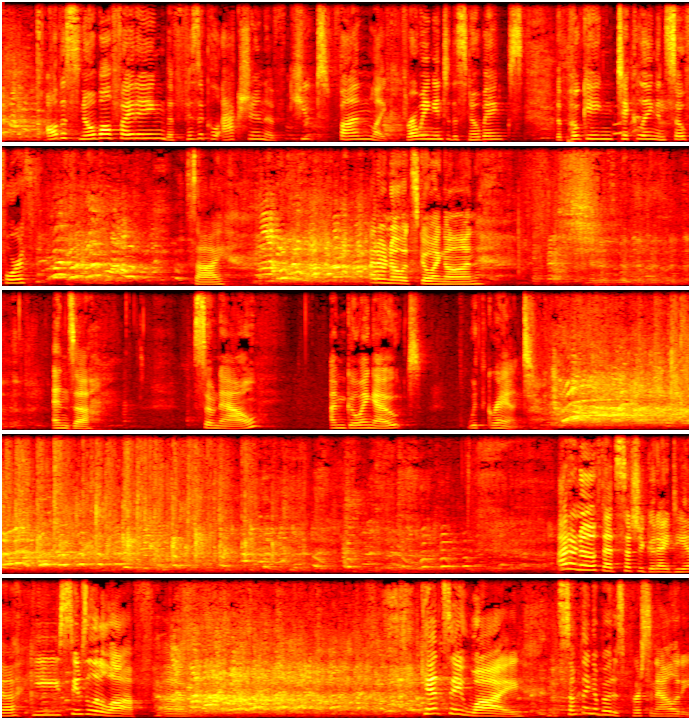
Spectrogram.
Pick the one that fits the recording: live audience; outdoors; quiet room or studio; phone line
live audience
